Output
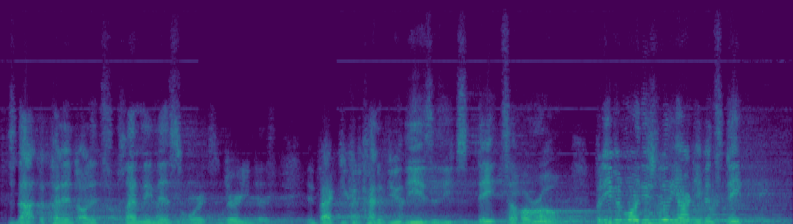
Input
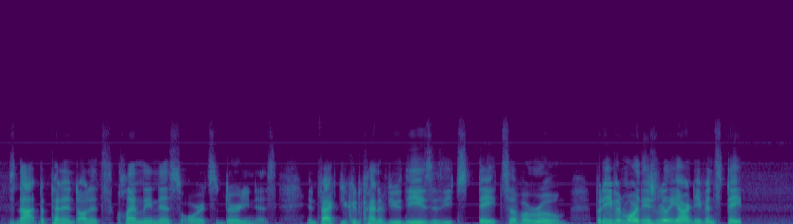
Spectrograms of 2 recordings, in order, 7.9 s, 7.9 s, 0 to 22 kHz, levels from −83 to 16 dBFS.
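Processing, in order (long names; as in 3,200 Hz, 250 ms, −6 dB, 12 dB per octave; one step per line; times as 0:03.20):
partials spread apart or drawn together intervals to 120%
0:01.98–0:03.37: Bessel low-pass filter 3,700 Hz, order 2
far-end echo of a speakerphone 290 ms, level −14 dB
in parallel at −9 dB: asymmetric clip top −24 dBFS
0:04.91–0:05.55: on the sum: flat-topped bell 1,000 Hz +10 dB 1.3 octaves
on a send at −13.5 dB: convolution reverb RT60 3.2 s, pre-delay 70 ms
on the sum: level +5 dB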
